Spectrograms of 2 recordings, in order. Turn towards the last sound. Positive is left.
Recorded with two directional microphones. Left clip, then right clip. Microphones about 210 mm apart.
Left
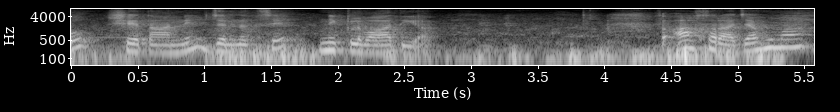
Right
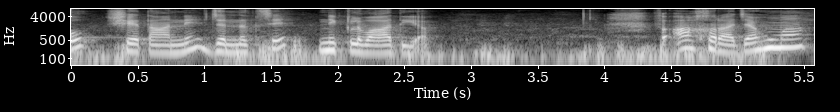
turn(degrees=-55)  # may be behind; listen again after turning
